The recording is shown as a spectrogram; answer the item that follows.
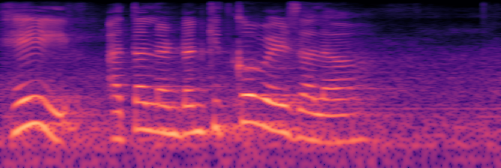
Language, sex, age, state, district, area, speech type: Goan Konkani, female, 18-30, Goa, Tiswadi, rural, read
